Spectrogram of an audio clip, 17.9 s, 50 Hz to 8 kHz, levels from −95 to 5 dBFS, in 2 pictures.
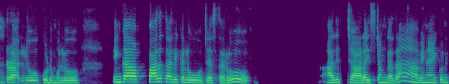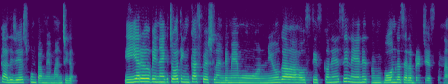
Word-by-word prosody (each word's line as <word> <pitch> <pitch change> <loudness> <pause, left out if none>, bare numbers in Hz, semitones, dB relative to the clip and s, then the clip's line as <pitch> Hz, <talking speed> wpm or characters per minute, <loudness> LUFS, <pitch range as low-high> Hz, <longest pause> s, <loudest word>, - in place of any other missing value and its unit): ఉండ్రాళ్ళు, 225 -2 0 0.2
కుడుములు 220 -1 0 0.9
ఇంకా 275 +1 +6 0.4
పాల 280 +1 +7 0.2
తాళికలు 240 -3 +1 0.3
చేస్తారు... 215 -1 -1 1.9
అది 230 +2 +2 0.2
చాలా 220 -1 +4
ఇష్టం 230 +1 -5
గదా! 215 +2 +1 0.4
వినాయకునికి. 225 +1 -4
అది 230 0 0
జేసుకుంటాం 235 -2 -2
మేము 195 0 -9
మంచిగా. 195 +1 -8 1.1
ఈ - - +2
ఇయర్ 290 +1 +6 0.2
వినాయక 270 0 0
చవితి 280 +1 +3
ఇంకా 255 +2 +1
స్పెషలండి. 240 -4 -3
మేము 220 0 -4 0.4
న్యూగా 240 +4 +1 0.3
హౌస్ 230 0 -3
తీసుకొనేసి 250 +5 -4
నేనే 250 0 -1
హ్మ్ 220 0 -5 0.2
ఓన్‌గా 240 +1 0
సెలబ్రేట్ 220 0 -2
చేసుకున్నా. 205 -2 -12
230 Hz, 100 wpm, -22 LUFS, 220-245 Hz, 1.9 s, పాల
